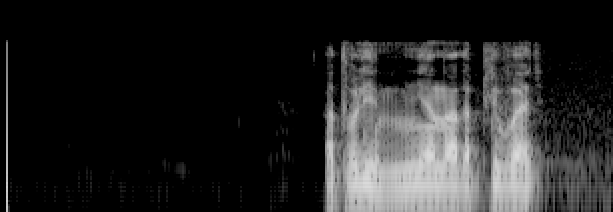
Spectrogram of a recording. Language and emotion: Russian, angry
